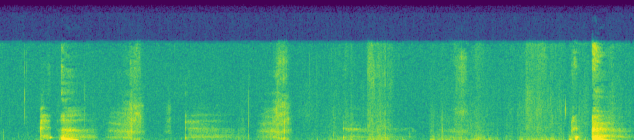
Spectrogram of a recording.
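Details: Person ill with a bad head cold, stuffy and congested, saying they can't breathe: two forceful sneezes with sniffing and noisy breaths between them; sneezing.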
